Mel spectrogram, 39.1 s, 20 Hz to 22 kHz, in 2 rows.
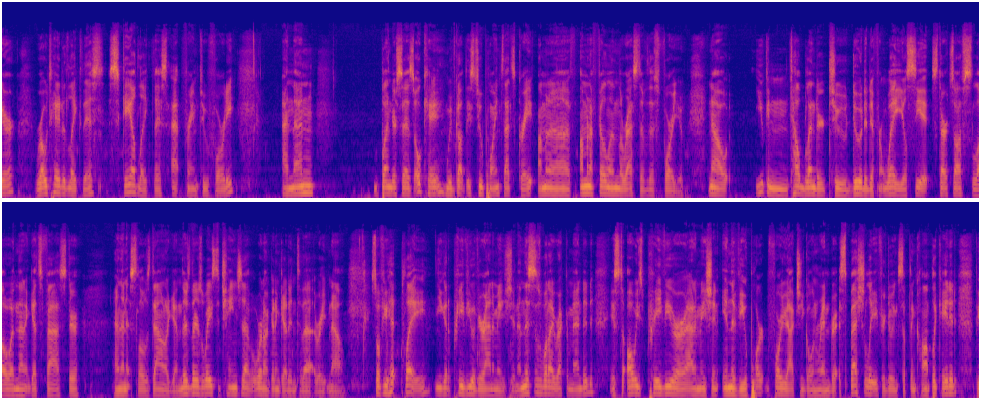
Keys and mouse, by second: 11.5-13.3 drag.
